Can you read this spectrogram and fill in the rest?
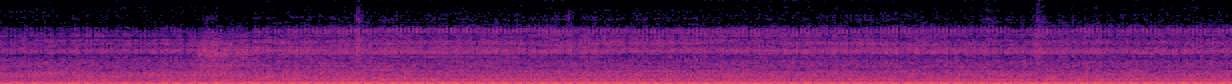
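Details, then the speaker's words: GE Sensor microwave oven cooking hamburger and rice for a minute and a half: steady low electrical hum with faint even pulse, no rattles or buzzing; heat kicks in, heating normally in good working condition. "It's perfect, good, working condition."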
